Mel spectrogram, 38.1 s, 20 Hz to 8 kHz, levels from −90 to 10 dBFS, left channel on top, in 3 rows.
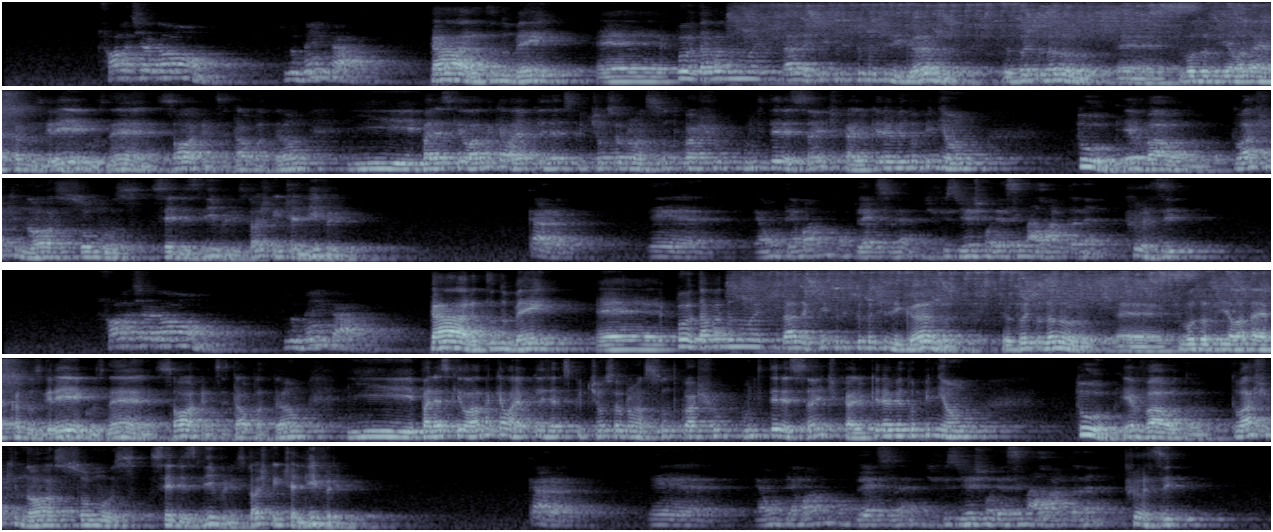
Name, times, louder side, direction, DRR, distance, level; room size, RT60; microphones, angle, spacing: voice 1, 1.0-2.1 2.8-3.6 30.6-31.0 31.8-32.5 32.9-36.3, left 1 dB, 35° left, -3 dB, 0.8 m, -34 dB
voice 2, 4.3-5.5 5.9-9.5 10.0-15.7 16.1-22.3 23.4-28.8 36.7-37.0, right 2 dB, 75° right, 4 dB, 0.5 m, -27 dB
sound 1, 7.2-12.8, right 2 dB, 55° right, 0.9 m, -40 dB
5.2 x 2.3 x 3.4 m, 1.3 s
head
